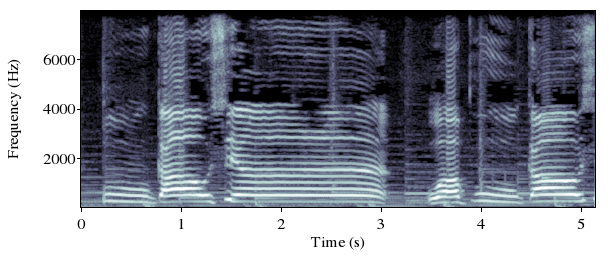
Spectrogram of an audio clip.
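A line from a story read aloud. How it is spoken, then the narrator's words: Loud unhappy shout. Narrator (Chinese): 不高兴，特别不开心了……对着大山大声的喊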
